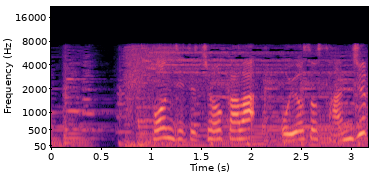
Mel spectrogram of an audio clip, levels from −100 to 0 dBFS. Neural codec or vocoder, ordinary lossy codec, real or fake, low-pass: none; none; real; 7.2 kHz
